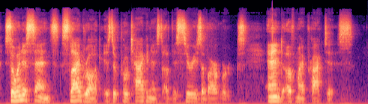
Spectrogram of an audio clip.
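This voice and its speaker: Here a man speaks with a Franco-Ontarian accent. His pitch is fairly high. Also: ordinary pitch variation, moderate pace. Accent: Franco-Ontarian Canadian English. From northern Ontario, Canada (francophone community near Sudbury). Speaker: visual artist. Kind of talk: scripted narration. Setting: recorded at home or studio. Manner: formal.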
